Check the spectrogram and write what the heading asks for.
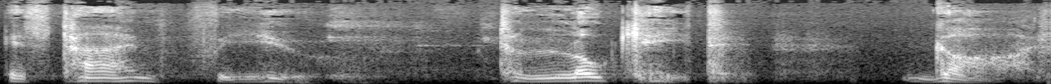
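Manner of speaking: soft, slow and hushed, drawing them in; almost a whisper; hushed slow preaching. Acted. Quiet opening, hushed.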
